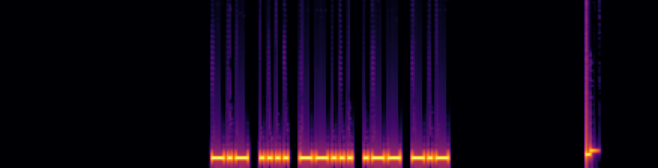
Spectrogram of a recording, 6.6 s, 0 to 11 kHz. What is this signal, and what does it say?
Morse code, heard as a keyed tone, about 30 wpm, 700 Hz. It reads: KH7WK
